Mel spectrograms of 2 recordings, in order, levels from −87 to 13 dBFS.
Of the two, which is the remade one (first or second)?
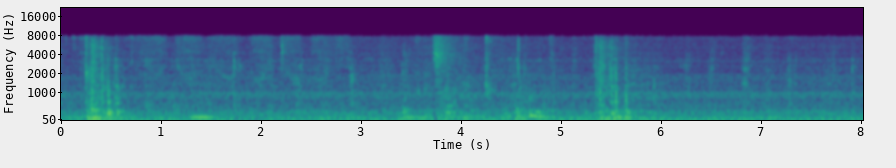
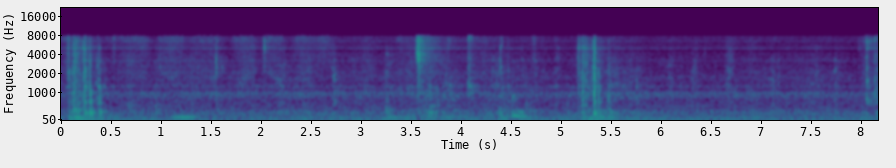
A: second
